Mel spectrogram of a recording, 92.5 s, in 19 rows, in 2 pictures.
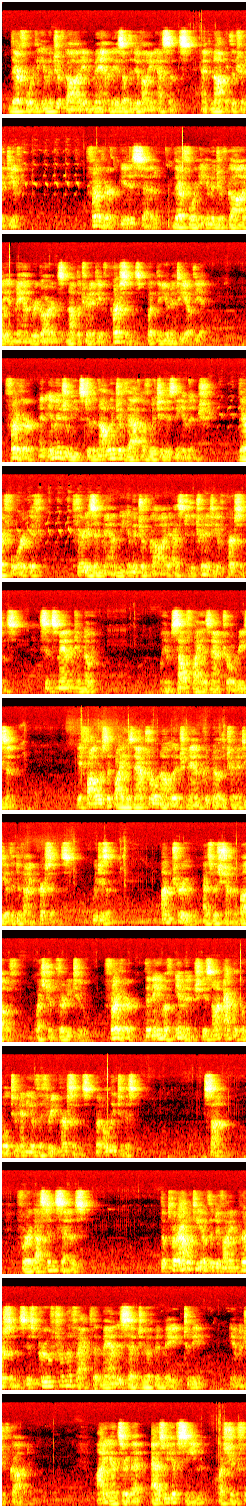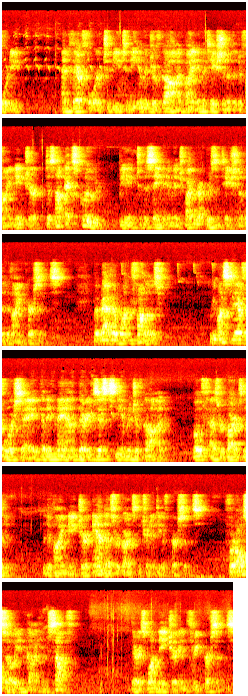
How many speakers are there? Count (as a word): one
